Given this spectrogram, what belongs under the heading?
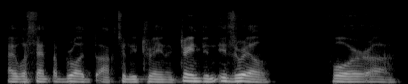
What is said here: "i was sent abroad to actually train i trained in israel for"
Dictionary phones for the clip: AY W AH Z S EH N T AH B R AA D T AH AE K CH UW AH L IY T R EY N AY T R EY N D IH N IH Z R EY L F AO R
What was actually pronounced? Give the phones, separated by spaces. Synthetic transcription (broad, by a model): AY W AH S EH N T AH B R AA D T AH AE K CH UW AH L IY T R EY N AY T R EY N D IH N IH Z R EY L F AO R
